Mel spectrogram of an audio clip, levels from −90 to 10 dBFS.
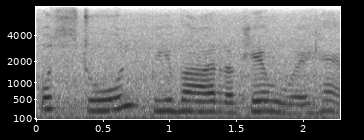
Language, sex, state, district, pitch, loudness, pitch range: Hindi, female, Haryana, Jhajjar, 230 Hz, -14 LUFS, 225-245 Hz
